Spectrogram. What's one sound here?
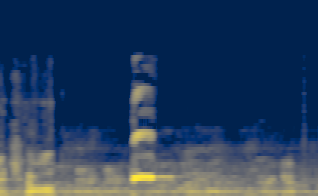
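A referee's whistle blows once, short and sharp.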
